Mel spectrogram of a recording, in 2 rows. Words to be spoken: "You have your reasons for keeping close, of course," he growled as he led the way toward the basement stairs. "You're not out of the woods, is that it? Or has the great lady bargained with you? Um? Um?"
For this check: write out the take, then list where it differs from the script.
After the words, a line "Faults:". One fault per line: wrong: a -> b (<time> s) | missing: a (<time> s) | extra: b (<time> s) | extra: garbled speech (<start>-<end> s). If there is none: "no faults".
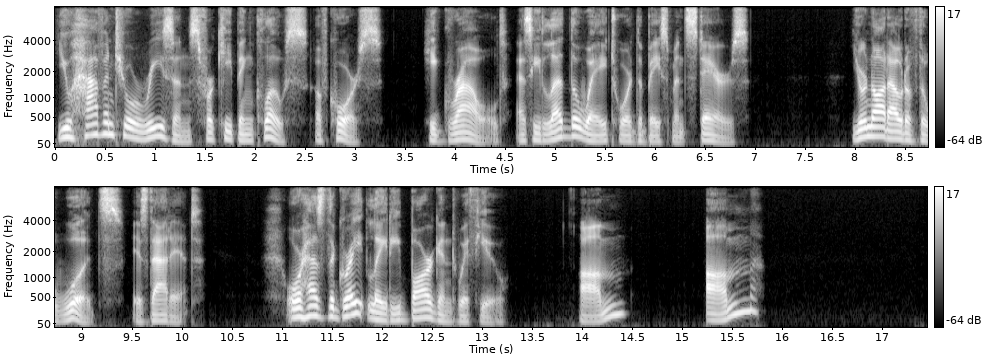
"You haven't your reasons for keeping close, of course," he growled as he led the way toward the basement stairs. "You're not out of the woods, is that it? Or has the great lady bargained with you? Um? Um?"
Faults:
wrong: have -> haven't (0.2 s)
